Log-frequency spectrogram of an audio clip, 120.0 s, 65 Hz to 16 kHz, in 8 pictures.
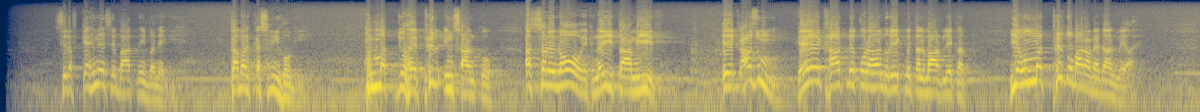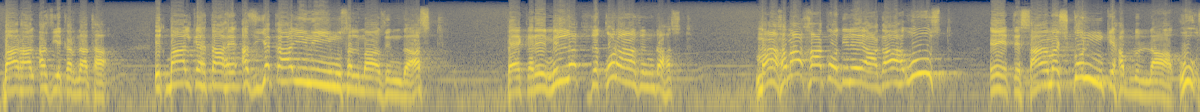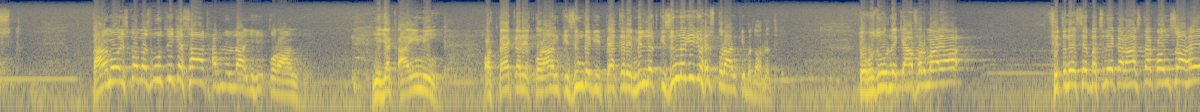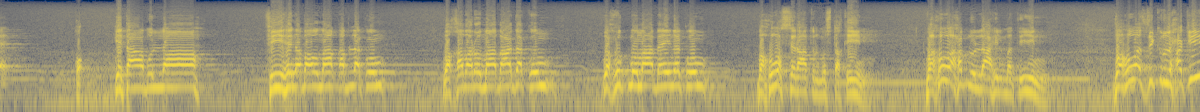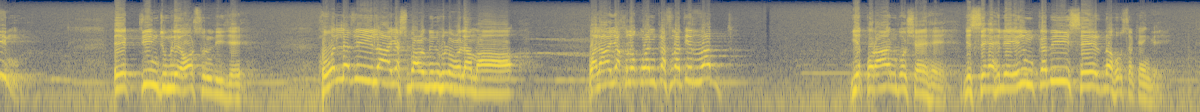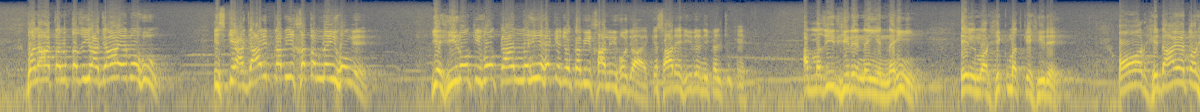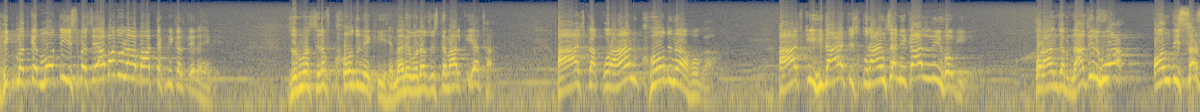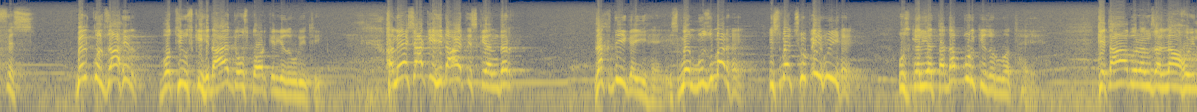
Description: Quran Ki Azmat Bayan MP3 Download By Dr Israr Ahmad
